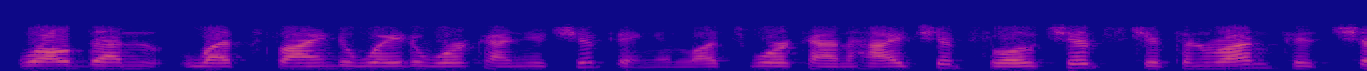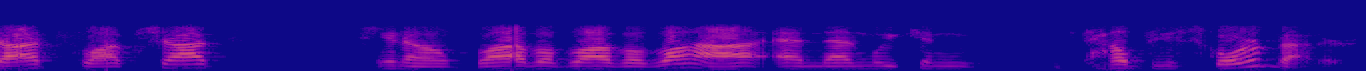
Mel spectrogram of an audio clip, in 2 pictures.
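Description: A woman's voice: low voice, normal speed. A woman golf instructor co-hosting a show, talking frankly and bluntly in casual chat. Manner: frank, blunt teaching talk. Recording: tinny phone-like sound.

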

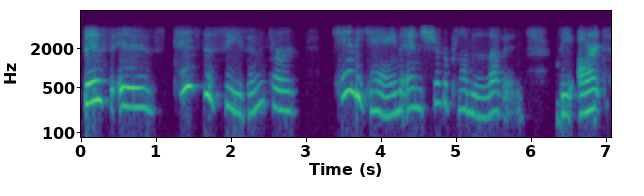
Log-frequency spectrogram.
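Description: A woman's voice: fairly high pitch, expressive, slow. A woman hosting a call-in talk show in a chatty, playful, informal way. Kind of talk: casual chat. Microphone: phone line. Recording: tinny phone line with noise.

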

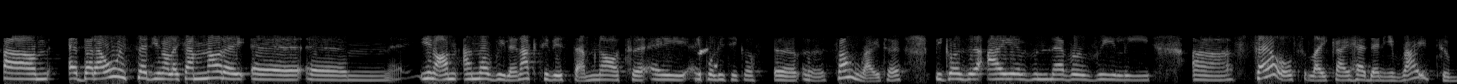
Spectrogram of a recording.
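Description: A woman from Italy with an Italian accent, a singer-songwriter speaking as a guest in a casual interview, talking haltingly with many fillers and restarts. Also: fairly high pitch. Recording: tinny phone-like call audio.

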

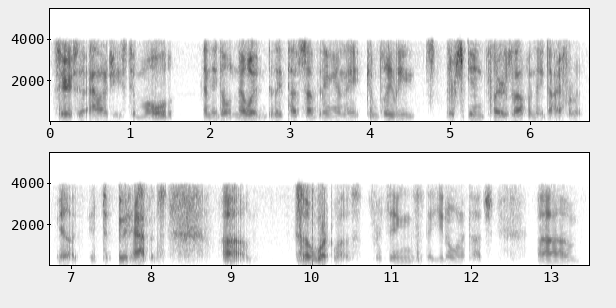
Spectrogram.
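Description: Sitting low in pitch, this man hosts a relaxed advice chat and emphasizes important words by repeating them. There's no room sound; the audio is dry with a narrow, phone-like quality.

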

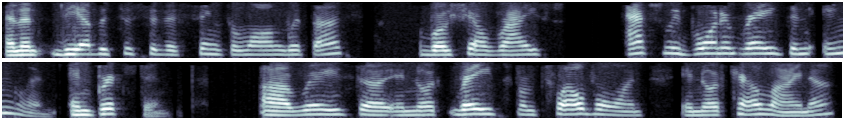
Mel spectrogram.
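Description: A woman's voice: on the low side, unhurried, no room sound. An older woman from Philadelphia, a guest singer, talking in a friendly, chatty way with many fillers during a call-in radio interview. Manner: friendly, talkative, lists details with many fillers. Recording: dry, tinny phone line.

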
